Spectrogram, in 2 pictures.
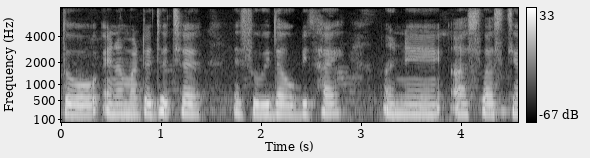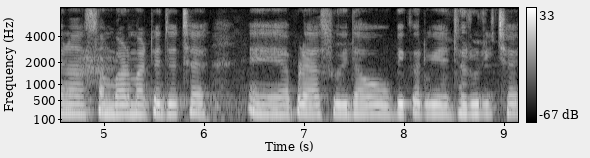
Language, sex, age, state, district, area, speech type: Gujarati, female, 18-30, Gujarat, Junagadh, urban, spontaneous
